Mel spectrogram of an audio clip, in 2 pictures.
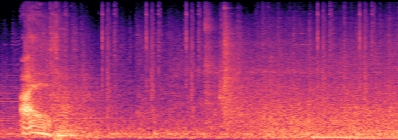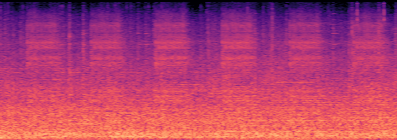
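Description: Footsteps clang on metal grating.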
